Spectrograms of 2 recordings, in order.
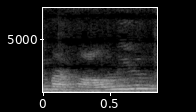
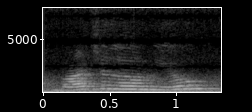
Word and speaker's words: Bartolomeu: So, Bartolomeu Diaz, they used to pronounce his name Bartholomew, so I always learned it up. They changed up the spelling and pronunciation a little bit. So, Bartolomeu is how they say it now.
